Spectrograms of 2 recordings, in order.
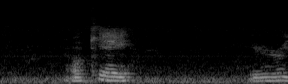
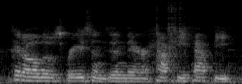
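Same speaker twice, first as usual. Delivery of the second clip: normal talking voice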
